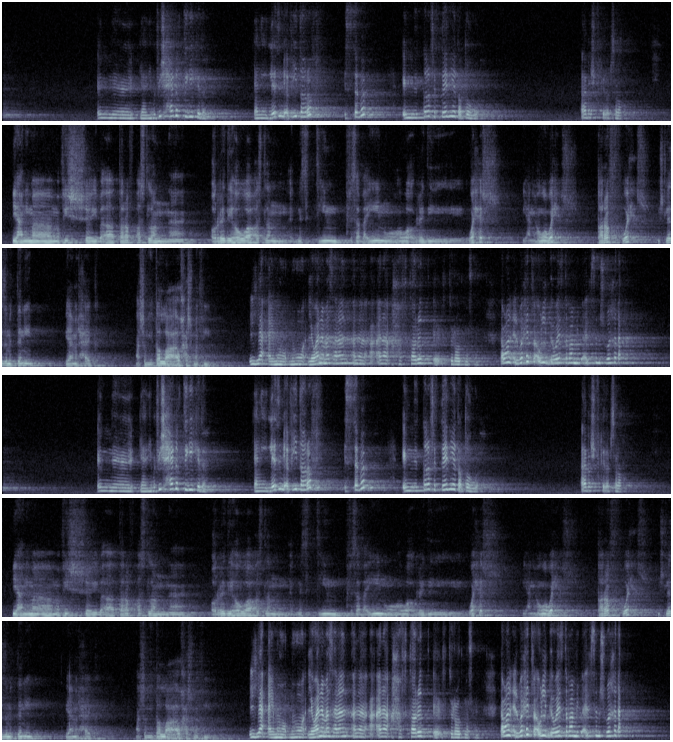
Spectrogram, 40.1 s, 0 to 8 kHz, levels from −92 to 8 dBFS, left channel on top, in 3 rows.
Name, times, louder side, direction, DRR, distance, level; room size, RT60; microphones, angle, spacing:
voice 1, 1.9-4.1 5.0-6.3 6.8-7.3 8.0-9.5 11.6-12.4 31.7-36.3 36.7-39.1, right 3 dB, 45° right, 9 dB, 1.1 m, -22 dB
voice 2, 13.6-17.0 17.5-23.3 23.8-24.7 25.3-27.4 28.0-28.6 29.4-30.9, left 2 dB, 80° left, 8 dB, 1.5 m, -26 dB
29.0 x 23.5 x 8.3 m, 2.4 s
head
